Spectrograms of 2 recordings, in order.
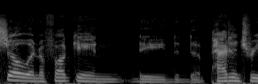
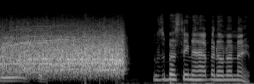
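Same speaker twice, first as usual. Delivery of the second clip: loud, emphatic repeat over the other speaker; 6 semitones higher, 12 dB louder than usual. Real, not acted. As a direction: say it again much louder to be heard. Repeats it to be heard.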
